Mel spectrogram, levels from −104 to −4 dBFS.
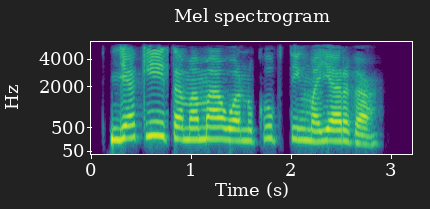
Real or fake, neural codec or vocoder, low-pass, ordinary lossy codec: real; none; 5.4 kHz; AAC, 24 kbps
